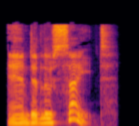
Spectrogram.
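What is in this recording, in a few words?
"andalusite", English, British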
